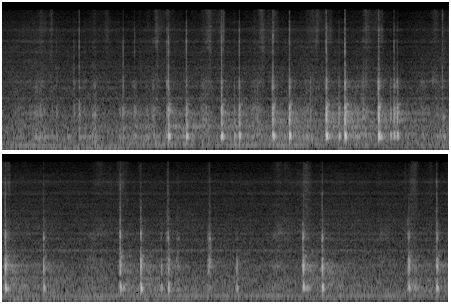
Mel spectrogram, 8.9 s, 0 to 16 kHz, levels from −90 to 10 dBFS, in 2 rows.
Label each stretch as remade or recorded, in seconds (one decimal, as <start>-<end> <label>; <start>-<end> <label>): 0.0-8.9 remade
